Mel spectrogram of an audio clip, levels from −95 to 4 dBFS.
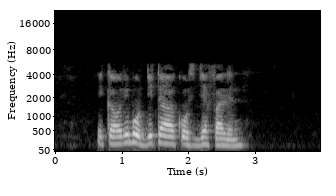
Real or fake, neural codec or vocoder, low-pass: real; none; 5.4 kHz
